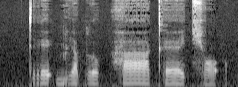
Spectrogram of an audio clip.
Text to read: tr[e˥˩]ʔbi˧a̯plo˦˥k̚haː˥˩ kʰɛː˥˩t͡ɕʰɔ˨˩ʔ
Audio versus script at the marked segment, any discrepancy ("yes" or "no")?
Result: no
